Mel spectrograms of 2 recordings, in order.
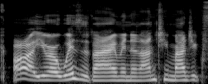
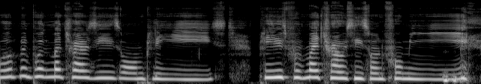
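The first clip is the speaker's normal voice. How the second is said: silly put-on pleading wizard voice, pitched higher; 6 semitones higher than usual. Acting out a wizard asking a friend to help with trousers: put-on begging wizard voice. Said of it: "What is this voice you're doing?".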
